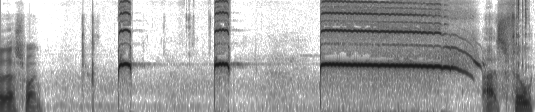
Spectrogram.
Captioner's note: whistle Blowing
